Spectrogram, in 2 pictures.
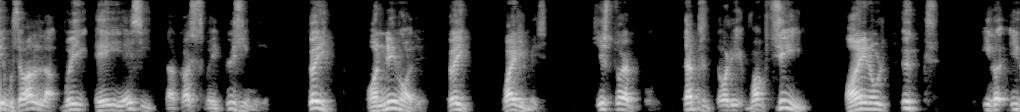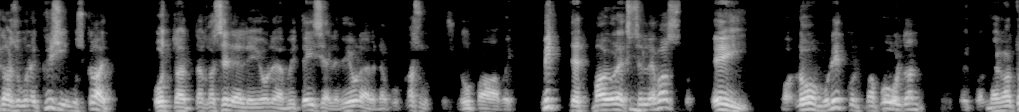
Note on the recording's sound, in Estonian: Värskes intervjuusaates kohtub Zoomi vahendusel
